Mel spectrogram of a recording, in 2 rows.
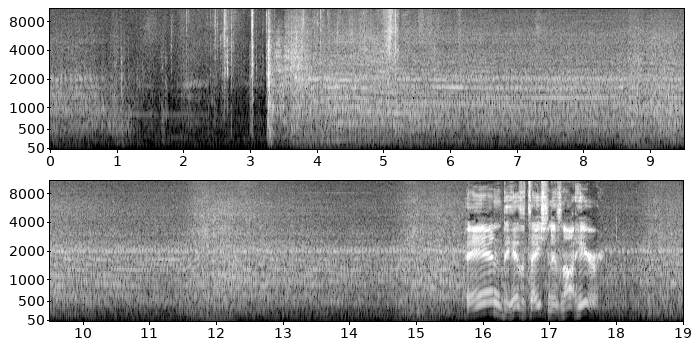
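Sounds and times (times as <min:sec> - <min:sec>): engine revving up: 0:03.3 - 0:16.4, 0:18.2 - 0:19.0.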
